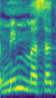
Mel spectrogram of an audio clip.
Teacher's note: بعد از نون ساکن میم اومده اینجا ادغام میشه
